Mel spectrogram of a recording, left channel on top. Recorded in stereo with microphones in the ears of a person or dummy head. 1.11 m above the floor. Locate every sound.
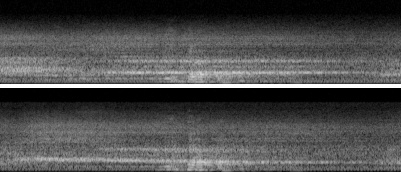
1.5 s laughter: 5° left (ahead or behind), 1.7 m; by 3.0 s 45° right (ahead or behind), 2.0 m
